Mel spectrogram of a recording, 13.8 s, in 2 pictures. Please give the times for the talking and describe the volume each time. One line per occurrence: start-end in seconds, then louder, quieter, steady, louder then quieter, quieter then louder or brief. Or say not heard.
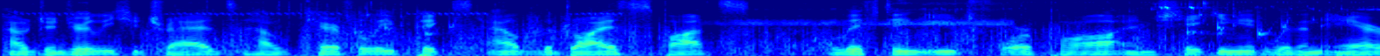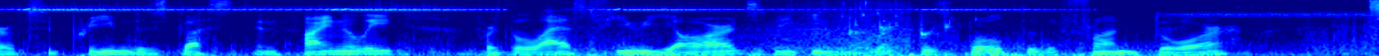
0.0-13.1 steady.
